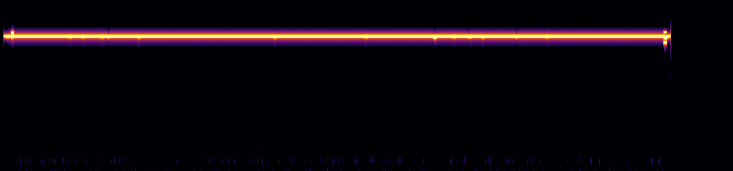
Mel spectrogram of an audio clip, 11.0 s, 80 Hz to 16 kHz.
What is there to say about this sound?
sine wave signals-8hz
Pack of sound test signals that was
generated with Audacity
audio, signal, sound, test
